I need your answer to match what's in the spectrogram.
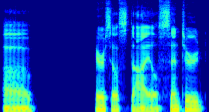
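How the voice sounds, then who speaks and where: In a casual screen-recorded vlog, a young man preps a tabletop game session in his bedroom, talking to himself, rambling and self-correcting as he thinks aloud. His deep, nasal voice is expressive, slightly mellow and clean-toned, and he speaks slowly over a faint room echo.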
